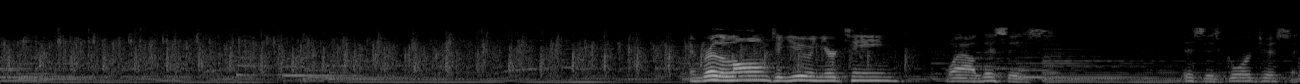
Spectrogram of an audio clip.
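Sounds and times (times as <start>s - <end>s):
audience applause: 0.0s - 8.2s
speech: 6.9s - 10.7s, 11.8s - 13.0s.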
